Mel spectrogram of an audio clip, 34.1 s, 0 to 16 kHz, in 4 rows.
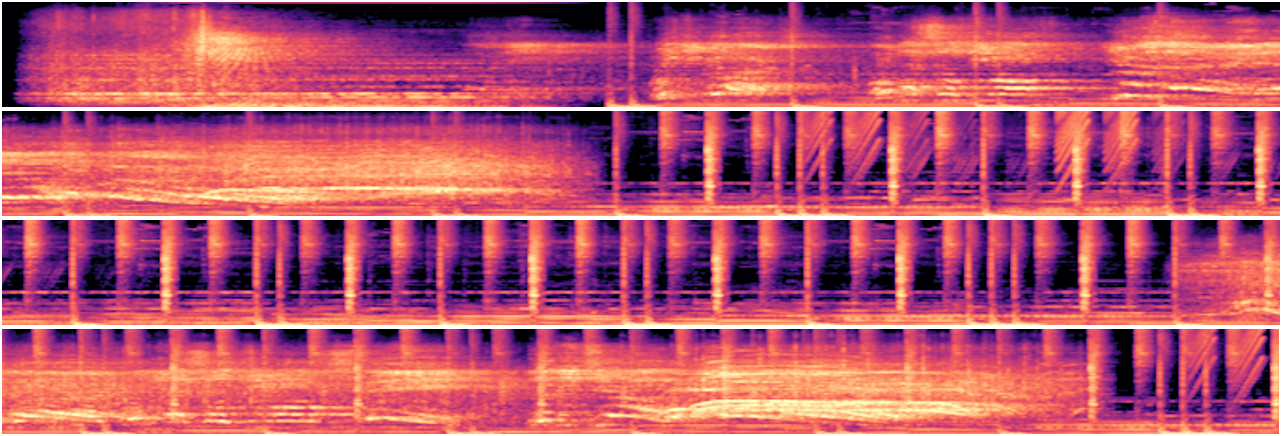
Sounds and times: Music: 0.1 - 34.0
Speech: 4.3 - 9.8, 25.2 - 30.4.

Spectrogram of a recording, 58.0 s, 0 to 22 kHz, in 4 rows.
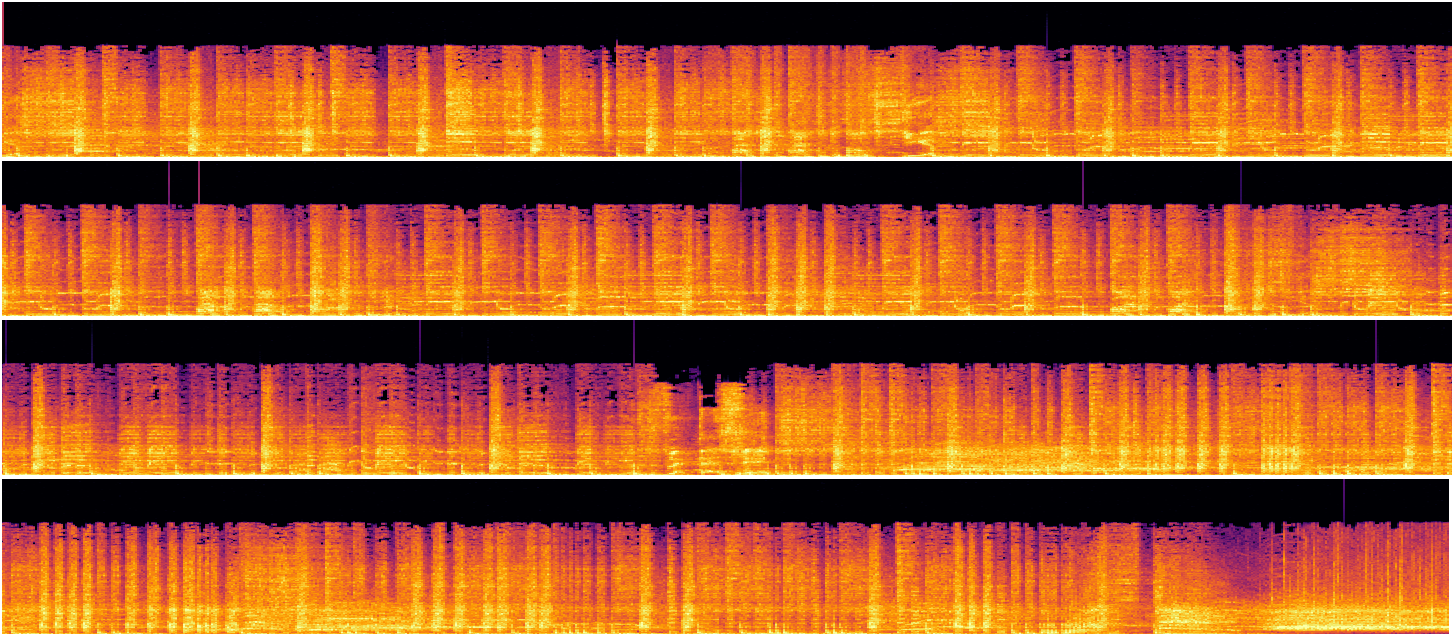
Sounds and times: Inside, large room or hall: 0.0 - 57.9
Music: 0.0 - 57.9.

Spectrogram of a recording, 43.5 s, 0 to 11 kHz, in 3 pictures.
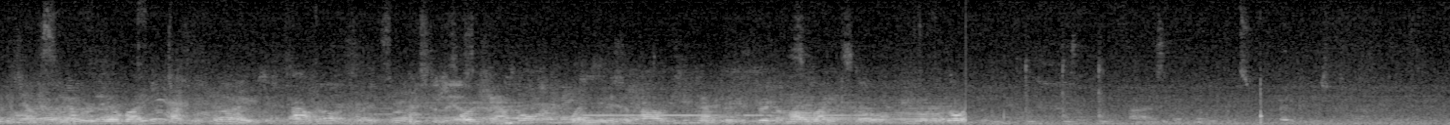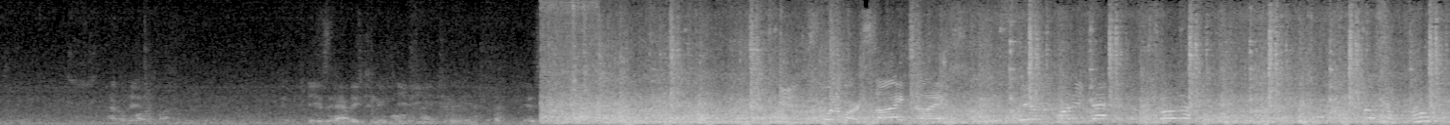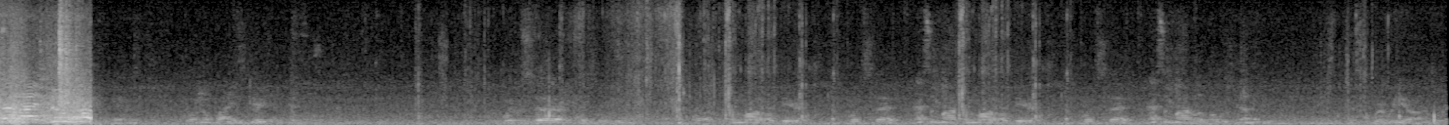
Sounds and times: Speech: 0.0 - 9.7, 11.3 - 14.1, 15.6 - 16.4, 17.4 - 20.2, 22.2 - 26.9, 27.8 - 32.4, 34.0 - 41.8, 42.4 - 43.4.

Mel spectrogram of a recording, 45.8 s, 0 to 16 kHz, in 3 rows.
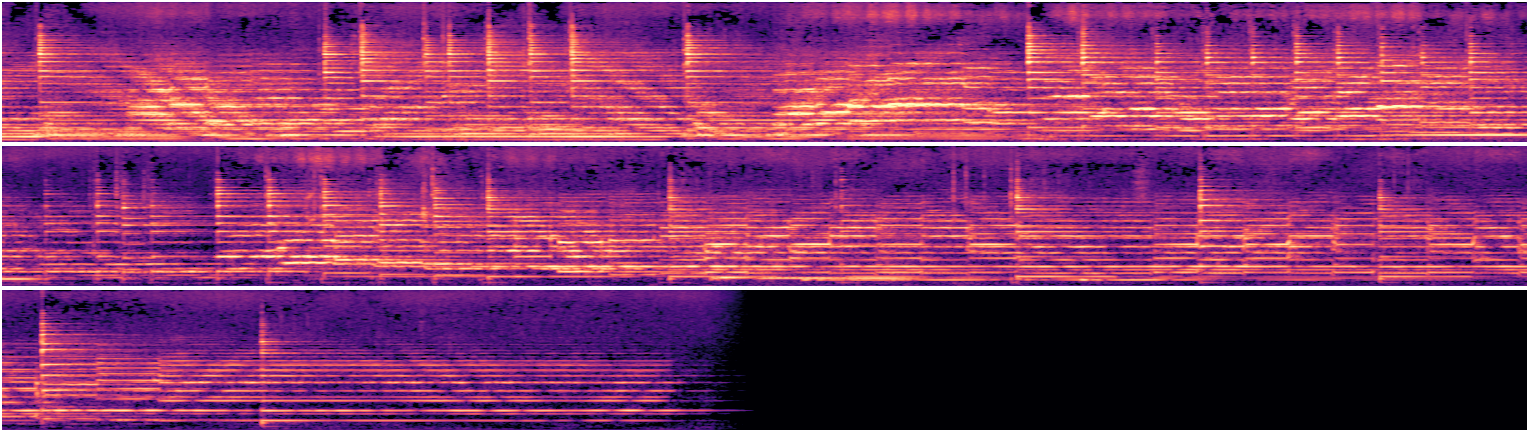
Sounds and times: Pizzicato: 0.0 - 37.8.

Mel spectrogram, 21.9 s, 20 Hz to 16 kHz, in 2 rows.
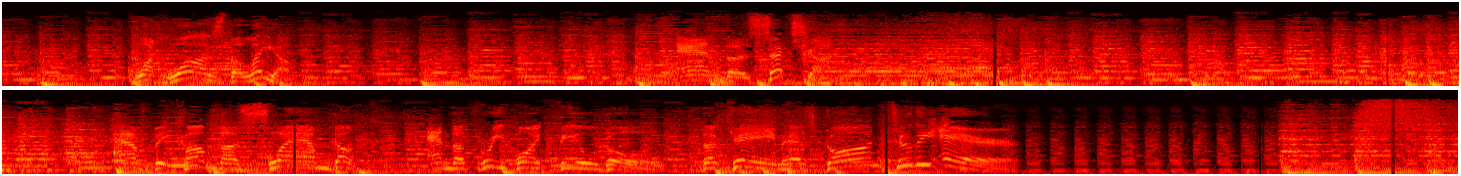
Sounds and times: Music: 0.0 - 21.8
Speech: 1.0 - 2.2, 5.0 - 6.3, 11.8 - 18.6.

